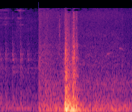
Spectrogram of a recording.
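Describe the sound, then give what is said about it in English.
A brief shuffle of someone settling into the officers' car, then a single solid car door thump, fairly loud, with a steady low cabin hum continuing afterward. “We finally get into the car.”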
